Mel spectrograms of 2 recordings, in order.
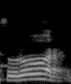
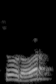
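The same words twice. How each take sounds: First: The second vowel is long. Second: The second vowel is short. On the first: It means happiness. "kalau panjang surur, ini artinya kesenangan" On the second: It means couches. "Kalau surur yang pendek, surur artinya dipan-dipan"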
